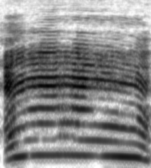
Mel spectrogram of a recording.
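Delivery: scone with British pronunciation. Imitating the little scream she lets out, not a mad one: short high-pitched little "ah" scream. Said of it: "a little high-pitched, like".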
